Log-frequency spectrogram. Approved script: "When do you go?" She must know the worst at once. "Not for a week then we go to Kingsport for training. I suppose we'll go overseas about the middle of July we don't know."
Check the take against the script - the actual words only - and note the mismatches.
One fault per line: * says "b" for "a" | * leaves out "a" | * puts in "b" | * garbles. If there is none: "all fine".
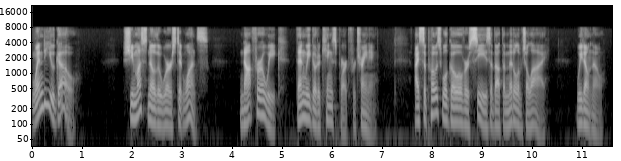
all fine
